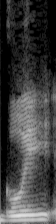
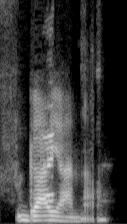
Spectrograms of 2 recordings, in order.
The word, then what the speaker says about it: Guyana: Okay, so it's not Gui, it's Guyana.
